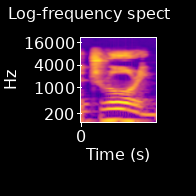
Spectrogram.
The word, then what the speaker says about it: drawing: This word draw, because it's drawing, you put an R sound. Drawing, like ring on the finger, right? Ring, drawing.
